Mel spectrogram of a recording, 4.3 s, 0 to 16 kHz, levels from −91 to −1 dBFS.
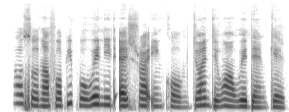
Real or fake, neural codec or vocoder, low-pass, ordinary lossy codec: real; none; 14.4 kHz; AAC, 64 kbps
